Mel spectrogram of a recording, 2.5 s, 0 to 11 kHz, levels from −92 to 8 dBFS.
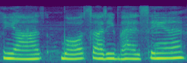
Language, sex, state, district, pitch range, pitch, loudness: Hindi, female, Uttar Pradesh, Lucknow, 240-270 Hz, 255 Hz, -12 LUFS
